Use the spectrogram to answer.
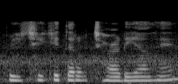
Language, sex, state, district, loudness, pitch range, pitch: Hindi, female, Uttar Pradesh, Etah, -26 LUFS, 180-200 Hz, 195 Hz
